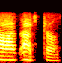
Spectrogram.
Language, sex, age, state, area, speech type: Sanskrit, male, 18-30, Uttar Pradesh, rural, conversation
